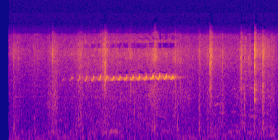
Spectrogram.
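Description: A bird's fast trill: one high note repeated about seven times a second for a couple of seconds, starting about a second in. A few sharp clicks and knocks from handling a helmet are scattered through, the last two near the end.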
